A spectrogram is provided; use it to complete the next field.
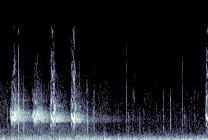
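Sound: flock of birds calling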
